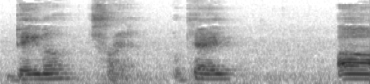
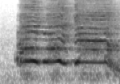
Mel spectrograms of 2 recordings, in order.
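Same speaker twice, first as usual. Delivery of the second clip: loud, high Oh my God; shocked outburst; 7 dB louder than usual. Real, not acted. Host shocked at the clip, shrieking oh my God. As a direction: shriek it in disbelief.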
